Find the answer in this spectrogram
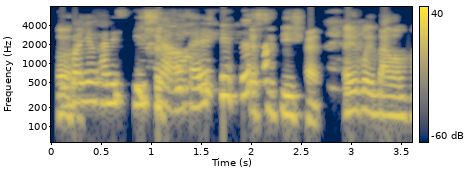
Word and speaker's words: aesthetician: esthetician esthetician ay I ba yung anestesia Okay aesthetician Ayun po yung tamang pronunciation po Paano naman kayo nag-start po dito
